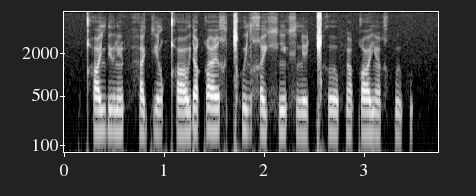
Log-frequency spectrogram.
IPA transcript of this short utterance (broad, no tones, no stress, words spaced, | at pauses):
qʰɤlʲɾɯ ɾẽfhakʲalʲ qʰo ɾʲɯq jiχǀʰulʲχe xʲẽxle ǁʰɤfẽ qujẽχfɯf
